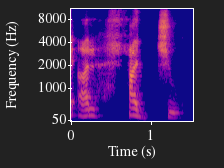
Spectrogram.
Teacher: ये लाम जो है इसको इजहार से पढ़ेंगे, जाहिर करके पढ़ेंगे, इसका इदगाम नहीं होगा और इसलिए इसको हम इस तरह पढ़ेंगे अल हज्जू।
